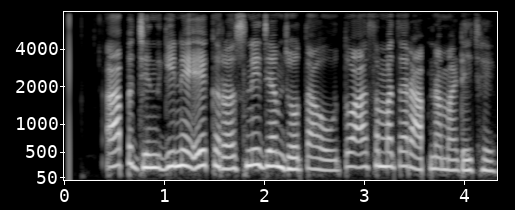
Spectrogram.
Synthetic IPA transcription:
apd͡ʒɪ̃nd̪ɡineːkɾəsnid͡ʒemd͡ʒot̪aɦow̃t̪oasəmat͡ʃaɾapnamaʈet͡ʃʰe

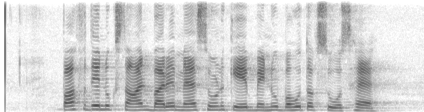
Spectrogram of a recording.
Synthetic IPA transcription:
pəfʰd̪eːnʊksaːnbaːɾeːmɛ̃ːsʊɳkeːmɛ̃ːnũːbəɦʊt̪əfsoːsɦɛː

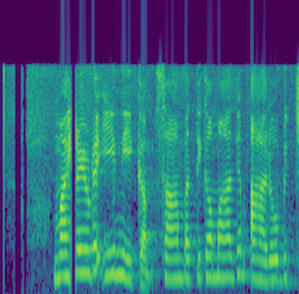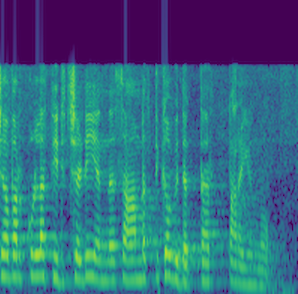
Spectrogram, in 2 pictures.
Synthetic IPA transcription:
mɐɦiɾɐjuɽe̞ʔiːniːkːɐmsaːmbɐt̪ːiɣɐmaːd̪jɐmaːɾo̞ːbit͡ɕːɐʋɐrkuɭːɐt̪iɾit͡ɕːɐɽie̞nːɨsaːmbɐt̪ːiɣɐʋid̪ɐk̚t̪ːɐr | pɐrɐjunːu

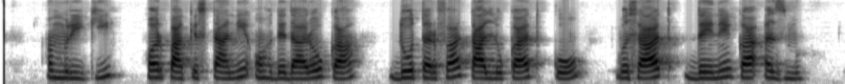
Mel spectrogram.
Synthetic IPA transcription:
ɐmɾiːki | ɔːɾpaːkɪst̪aːniʔɔɦd̪ed̪aːɾõka | d̪oːt̪ɐɾfat̪aːlːʊqaːt̪ko | ʋɪsaːt̪d̪eːnekaʔɐzm

